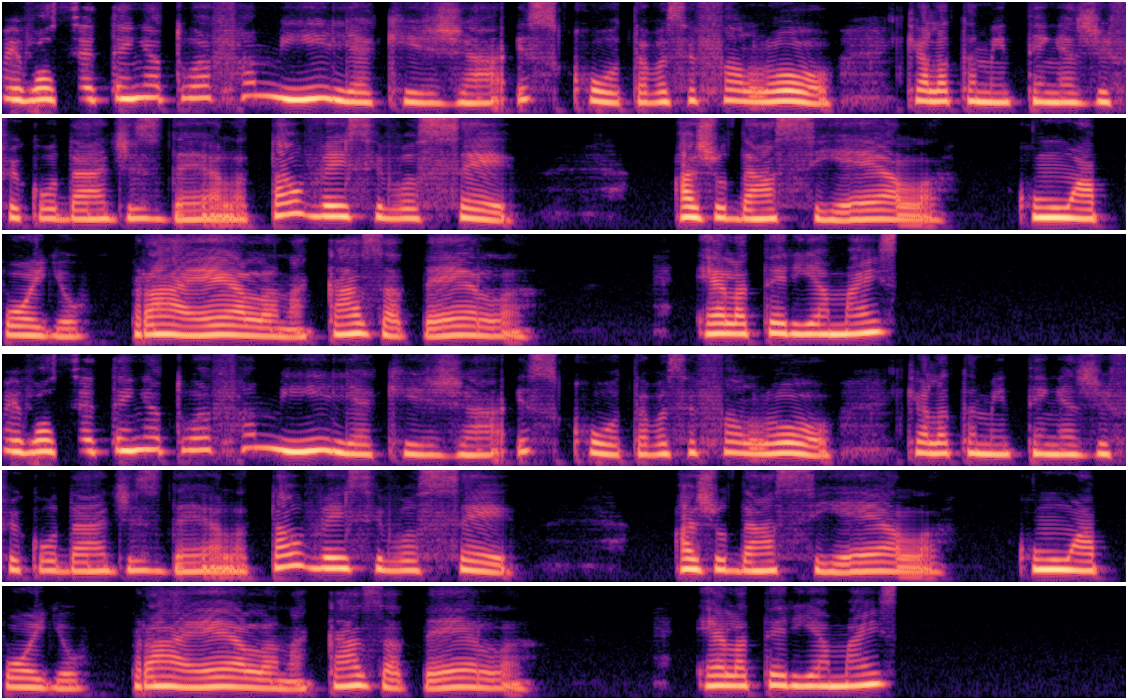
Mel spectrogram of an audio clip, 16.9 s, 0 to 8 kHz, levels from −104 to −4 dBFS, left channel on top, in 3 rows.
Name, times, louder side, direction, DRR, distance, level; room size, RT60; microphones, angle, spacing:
voice 1, 0.0-4.1 4.5-8.2 9.0-10.3 10.8-13.9 14.7-15.7, left 1 dB, 30° left, 1.6 m, -22 dB
open air
head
